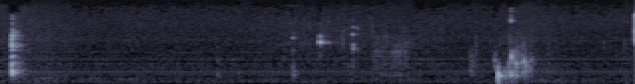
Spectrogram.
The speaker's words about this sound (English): Let me just drink some water here.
